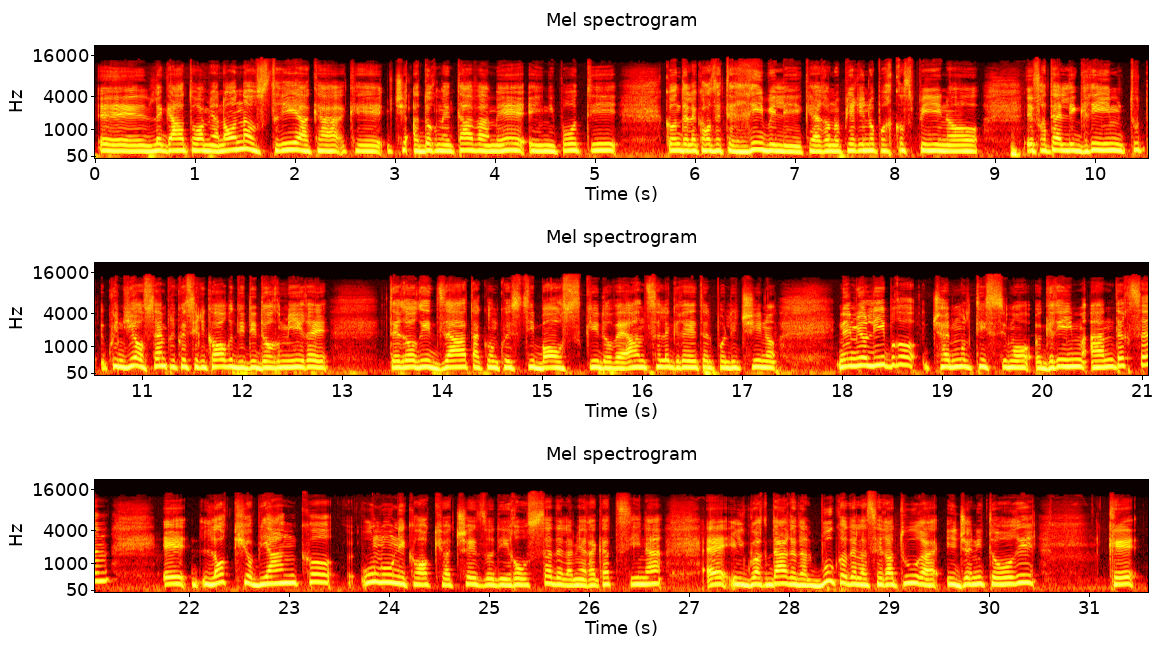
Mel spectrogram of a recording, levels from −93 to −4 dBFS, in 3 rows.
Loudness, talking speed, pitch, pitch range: -21 LUFS, 135 wpm, 195 Hz, 185-210 Hz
